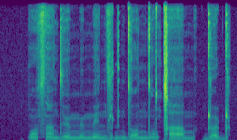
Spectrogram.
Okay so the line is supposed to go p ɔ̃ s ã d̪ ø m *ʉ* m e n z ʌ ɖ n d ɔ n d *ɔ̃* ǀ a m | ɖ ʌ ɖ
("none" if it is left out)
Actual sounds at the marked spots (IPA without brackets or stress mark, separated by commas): ø, ɔ̃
